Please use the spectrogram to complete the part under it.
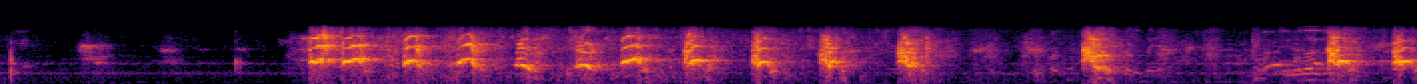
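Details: Pet pit bulls barking in a rapid series of sharp, harsh barks, about two or three per second, after a few faint sounds at the start.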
